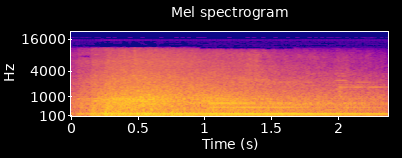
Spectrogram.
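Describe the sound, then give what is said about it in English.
A Land Rover drives along a dual carriageway, giving a steady low engine drone under a broad rush of road noise. The sound stays fairly even throughout, with no voices. “Land Rover drives along the dual carriageway between the high walls.”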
